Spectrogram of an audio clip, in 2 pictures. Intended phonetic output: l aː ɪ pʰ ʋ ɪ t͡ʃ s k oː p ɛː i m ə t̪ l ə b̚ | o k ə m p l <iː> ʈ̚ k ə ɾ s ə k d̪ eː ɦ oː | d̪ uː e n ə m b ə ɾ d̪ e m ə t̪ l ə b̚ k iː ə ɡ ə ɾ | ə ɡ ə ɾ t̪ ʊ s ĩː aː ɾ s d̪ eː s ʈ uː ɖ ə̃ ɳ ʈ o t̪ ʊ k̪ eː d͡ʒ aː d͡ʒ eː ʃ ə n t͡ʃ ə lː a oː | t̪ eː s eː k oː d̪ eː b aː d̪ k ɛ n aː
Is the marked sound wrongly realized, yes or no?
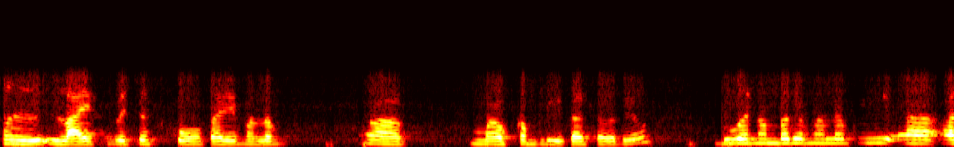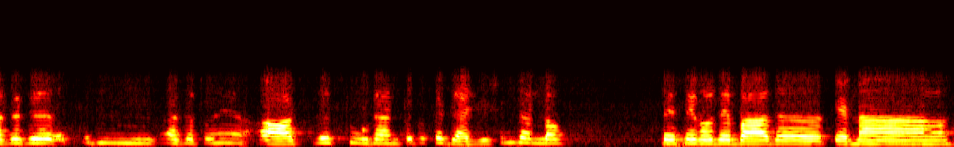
no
